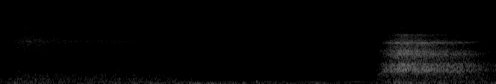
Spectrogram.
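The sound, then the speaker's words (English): A deep breath, breathy and faint: soft airy noise, a brief quiet pause, then a stronger, fuller breath near the end. “So take a deep breath with me if you didn't already.”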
